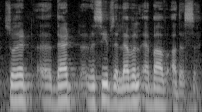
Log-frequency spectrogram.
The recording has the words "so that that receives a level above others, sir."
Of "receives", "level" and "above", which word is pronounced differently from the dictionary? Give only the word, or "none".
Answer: none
